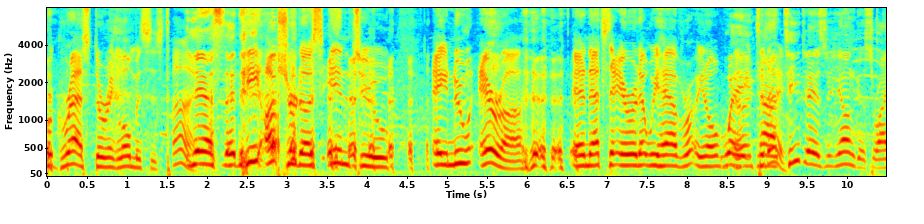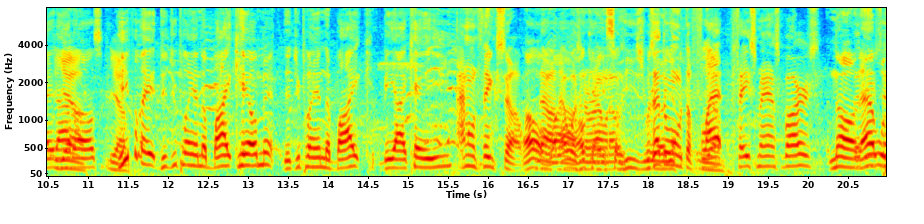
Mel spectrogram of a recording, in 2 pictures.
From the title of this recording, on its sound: Live From Lions Training Camp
